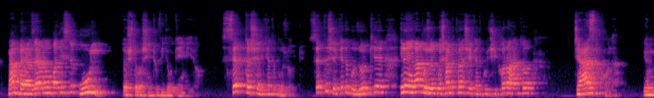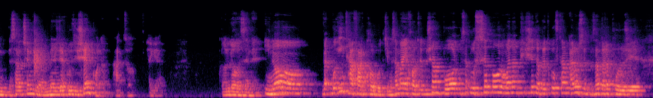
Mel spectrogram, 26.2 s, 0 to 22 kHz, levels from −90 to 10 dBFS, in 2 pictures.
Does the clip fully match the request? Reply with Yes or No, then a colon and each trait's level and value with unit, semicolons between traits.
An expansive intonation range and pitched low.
No: wide, 7.2 semitones; high, 190 Hz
